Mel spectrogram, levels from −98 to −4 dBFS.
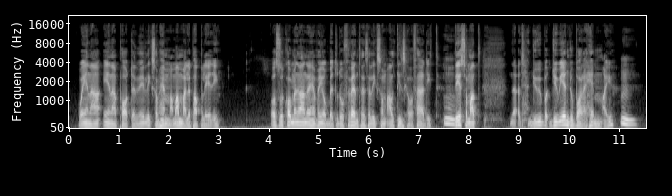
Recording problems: none

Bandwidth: 15.5 kHz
